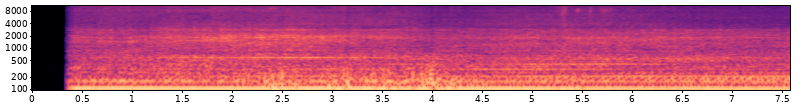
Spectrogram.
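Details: Miata with Jackson Racing M45 supercharger at idle: heavy steady drone with coarse gritty undertone from blower area; owner suspects bad supercharger bearings.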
